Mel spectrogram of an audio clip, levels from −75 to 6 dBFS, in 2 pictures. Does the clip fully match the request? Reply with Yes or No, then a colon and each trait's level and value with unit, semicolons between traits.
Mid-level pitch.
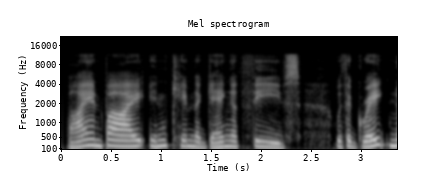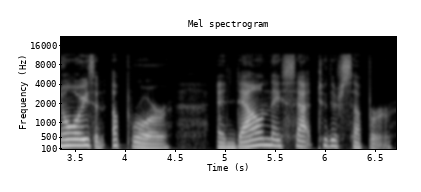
Yes: medium, 180 Hz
